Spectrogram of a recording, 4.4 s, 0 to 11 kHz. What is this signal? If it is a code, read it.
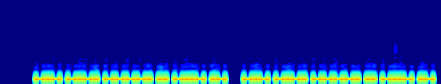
Morse code, heard as a keyed tone, about 44 wpm, 700 Hz. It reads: KC9IXA KC9IXA
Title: USA Call Signs Repeated 3x 45wpm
